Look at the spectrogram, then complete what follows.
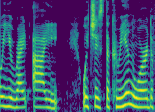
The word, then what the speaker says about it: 아: Now if you take the last character and add a short stroke to the right side, it becomes your second vowel, a. 아, As you practice the pronunciation, try to associate the sound with the character.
